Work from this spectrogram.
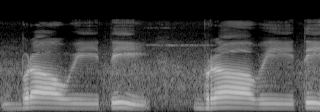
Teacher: এই যে ব্রবতী শব্দটা আছে, ব্রবতী, এই ক্ষেত্রে দেখুন প্রথম বয়ের নিচে রফলা আছে, এটা হলো কিন্তু বর্গীয় ব, আর পরের যে বটা আছে এটা হলো অন্তস্থ ব, তাহলে ব্রবীতি, ব্রবীতি, অর্থাৎ প্রথমটা ব উচ্চারণ করব, পরেরটাকে ওয়া উচ্চারণ করব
